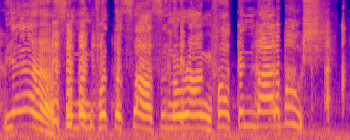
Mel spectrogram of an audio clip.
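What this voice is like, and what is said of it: Italian chef impression. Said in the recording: “An Italian chef? ... doing an impression?”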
